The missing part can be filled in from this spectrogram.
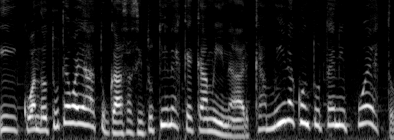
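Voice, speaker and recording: A woman speaks at a fairly quick pace with faint music in the background. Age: 40s. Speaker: fitness entrepreneur; guest. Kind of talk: TV interview. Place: studio. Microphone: lapel.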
